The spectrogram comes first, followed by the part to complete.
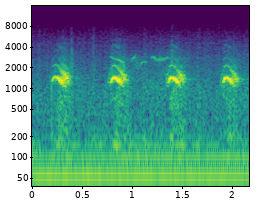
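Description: A crow cawing four times, short calls about two a second.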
